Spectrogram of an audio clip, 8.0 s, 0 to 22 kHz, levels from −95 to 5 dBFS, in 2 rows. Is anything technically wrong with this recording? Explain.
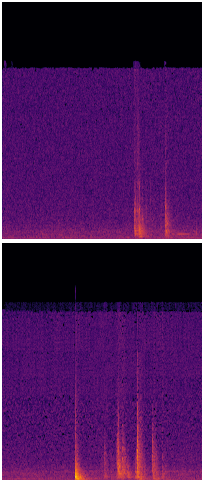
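Yes. From 4.07 s to the end of the clip, the sound turns rough, watery or muffled, with the high frequencies trimmed away, and it does not clear before the clip stops. This is a call bitrate drop. The call's bandwidth estimate fell, and the encoder was pushed from 96 kbps down to 18 kbps, holding that lowest rate for about 3.3 s. At so few bits, Opus codes the sound more coarsely and narrows its bandwidth.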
